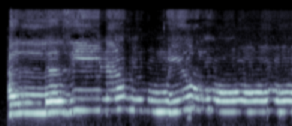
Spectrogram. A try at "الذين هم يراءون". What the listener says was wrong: জিম না, এটা জিম আর জালের মধ্যে পার্থক্য, জাল জের জি, তাহলে আল্লাযীনা হুম, হুম গুণা হবে না, আল্লাযীনা হুম ইউরাউন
